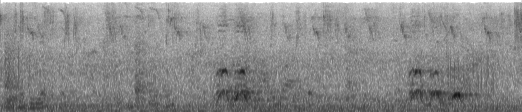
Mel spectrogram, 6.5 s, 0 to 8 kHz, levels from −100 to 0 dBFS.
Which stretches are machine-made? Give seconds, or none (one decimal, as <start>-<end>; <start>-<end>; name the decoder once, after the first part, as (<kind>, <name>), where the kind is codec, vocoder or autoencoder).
0.0-6.5 (vocoder, BigVGAN v2)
